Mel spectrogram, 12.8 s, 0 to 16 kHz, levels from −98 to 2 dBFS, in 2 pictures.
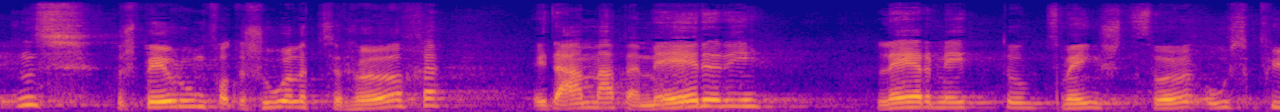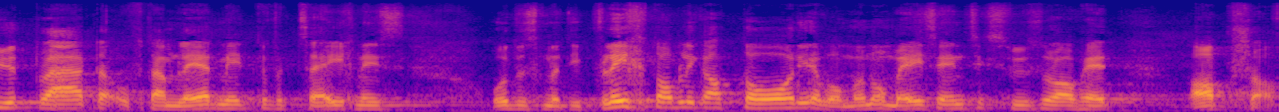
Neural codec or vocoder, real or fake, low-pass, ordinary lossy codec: vocoder, 44.1 kHz, 128 mel bands, Pupu-Vocoder; fake; 14.4 kHz; AAC, 64 kbps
